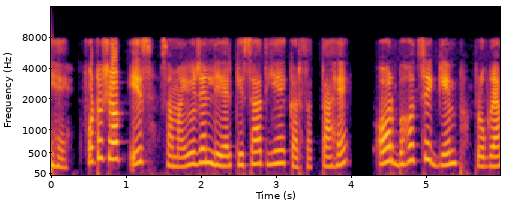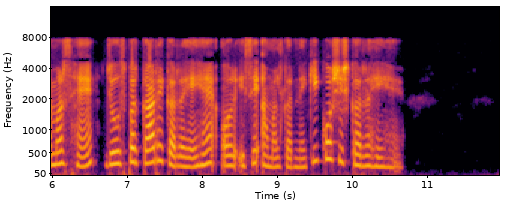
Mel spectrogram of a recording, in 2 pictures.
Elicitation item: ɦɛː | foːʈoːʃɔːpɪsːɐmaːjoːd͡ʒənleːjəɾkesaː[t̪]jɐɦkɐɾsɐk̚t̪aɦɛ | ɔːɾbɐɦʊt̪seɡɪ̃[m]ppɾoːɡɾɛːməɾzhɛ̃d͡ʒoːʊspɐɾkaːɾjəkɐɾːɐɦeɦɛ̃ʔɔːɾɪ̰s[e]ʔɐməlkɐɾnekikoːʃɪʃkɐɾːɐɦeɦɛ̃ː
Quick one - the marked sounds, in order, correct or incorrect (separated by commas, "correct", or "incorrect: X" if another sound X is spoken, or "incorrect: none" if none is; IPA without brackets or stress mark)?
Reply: incorrect: t̪ʰ, correct, correct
